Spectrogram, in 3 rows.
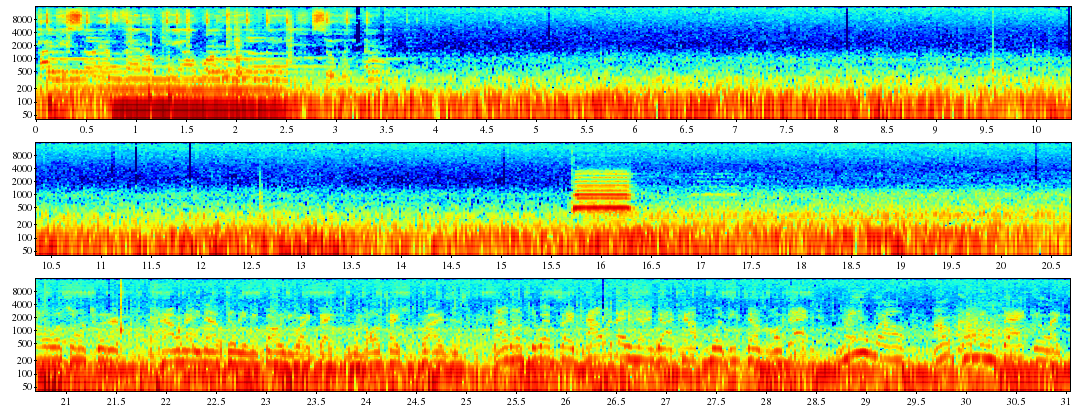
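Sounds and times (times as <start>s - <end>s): car driving on road rumble: 0.0s - 31.0s
car horn honk: 15.7s - 17.5s.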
